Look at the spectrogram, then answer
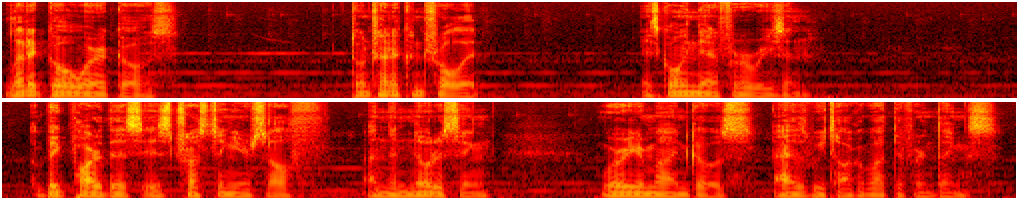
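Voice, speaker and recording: A man leading a guided meditation in a soothing, unhurried, instructional way, leaving pauses between phrases. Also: deep voice, dark tone. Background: background music.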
